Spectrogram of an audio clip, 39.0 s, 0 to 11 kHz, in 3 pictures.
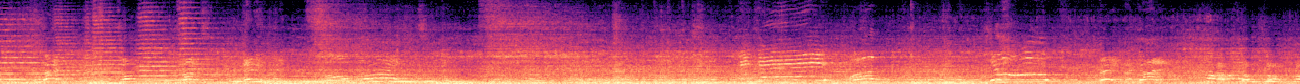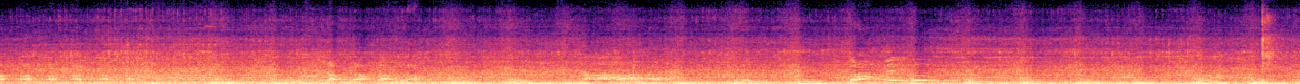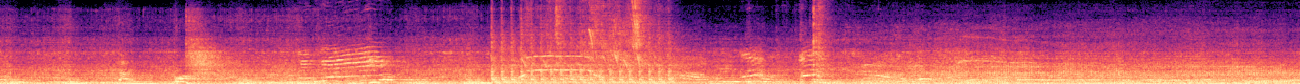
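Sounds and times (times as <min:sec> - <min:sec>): low plane engine drone: 0:00.0 - 0:39.0
people shouting: 0:00.1 - 0:04.2, 0:09.8 - 0:12.6, 0:27.1 - 0:28.3, 0:31.2 - 0:36.3.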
